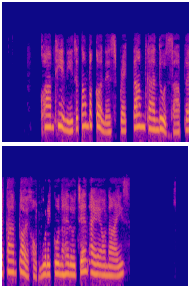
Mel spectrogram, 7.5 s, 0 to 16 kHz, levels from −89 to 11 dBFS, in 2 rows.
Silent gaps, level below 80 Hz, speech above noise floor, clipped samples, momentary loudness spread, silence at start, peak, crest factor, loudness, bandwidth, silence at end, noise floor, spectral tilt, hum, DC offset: 2.29-2.34 s, 2.50-2.61 s, 3.58-3.63 s, 4.03-4.07 s; -60 dBFS; over 71 dB; under 0.1%; 7 LU; 0.75 s; -2 dBFS; 18 dB; -19 LUFS; 7.6 kHz; 1.25 s; under -90 dBFS; -5.5 dB/octave; none; under 0.1%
